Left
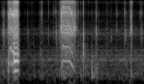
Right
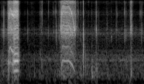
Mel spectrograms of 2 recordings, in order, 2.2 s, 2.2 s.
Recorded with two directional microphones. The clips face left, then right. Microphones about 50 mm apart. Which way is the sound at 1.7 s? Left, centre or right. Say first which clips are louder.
Left 1 dB; left.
